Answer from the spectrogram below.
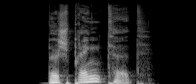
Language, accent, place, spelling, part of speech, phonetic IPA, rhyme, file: German, Germany, Berlin, besprengtet, verb, [bəˈʃpʁɛŋtət], -ɛŋtət, De-besprengtet.ogg
- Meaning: inflection of besprengen: 1. second-person plural preterite 2. second-person plural subjunctive II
